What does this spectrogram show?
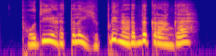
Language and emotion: Tamil, disgusted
